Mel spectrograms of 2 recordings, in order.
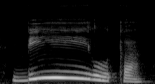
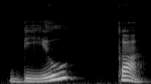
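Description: First: «Білка» called out loud and high, long «і»; called out for stress. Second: «Білка» in two separate beats, «Біл», pause, «ка»; split into syllables. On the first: Teacher helping children find stress, «Білка» called out, first syllable drawn out. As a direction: hoot it as one word, stretching «Біл» in «Білка». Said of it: "Гукайте". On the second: Teacher counting syllables for children, «Білка» broken in two. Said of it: "Промовляємо". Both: Shown as a demonstration.

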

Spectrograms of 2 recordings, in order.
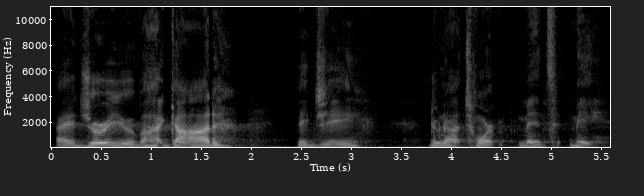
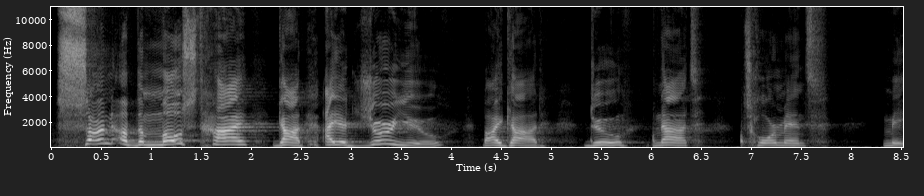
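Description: First: Soft, low, slow pleading demon; the demon begs quietly and slowly, afraid; quiet demon plea. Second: Loud, slow, drawn-out cry of a demon; the demon cries out loud and slow, pleading. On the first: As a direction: hush it down to a fearful murmur. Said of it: "The demon said". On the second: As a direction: cry it out slowly with full force, begging. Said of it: "cries out again with a loud voice". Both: Acted.

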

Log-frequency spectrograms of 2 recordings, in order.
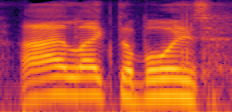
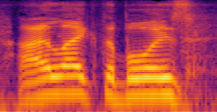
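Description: The two takes are said the same way.

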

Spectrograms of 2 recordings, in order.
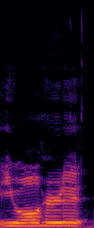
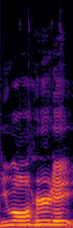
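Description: First: Said in the usual way. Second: Insistent. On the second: Shown as a demonstration.

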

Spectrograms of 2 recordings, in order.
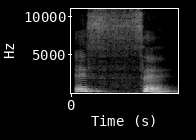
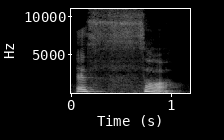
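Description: First: ESSE with a light s and front "e"; thin s. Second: ESSA with a heavy s and dark "a"; thick s. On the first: Teacher asking children to hear the difference, thin s. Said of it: "ince S". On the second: Teacher asking children to hear the difference, thick s. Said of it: "kalın". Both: Shown as a demonstration.

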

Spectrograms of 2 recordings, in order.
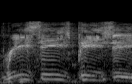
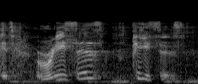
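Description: First: High-pitched "Reese's Pieces" as "reesees peesee"; wrong pronunciation. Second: "Reese's Pieces" slow and high, short "i" endings, "reesiz, peesiz"; correct pronunciation. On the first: Kid repeats after dad's correction, still mispronounced. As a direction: get "Reese's Pieces" wrong with long "ee" endings. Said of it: "stop changing the name of it". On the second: Dad demonstrates the right candy name, slow correction. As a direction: spell out "Reese's Pieces" slowly, word by word. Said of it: "you had the Reese's part right". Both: Acted.

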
